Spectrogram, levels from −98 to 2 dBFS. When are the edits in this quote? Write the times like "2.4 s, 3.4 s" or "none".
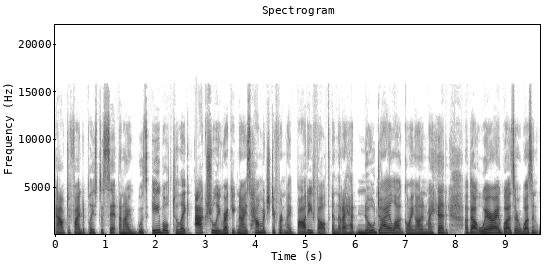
2.3 s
